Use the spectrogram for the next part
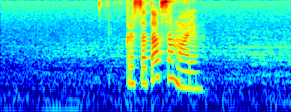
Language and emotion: Russian, neutral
